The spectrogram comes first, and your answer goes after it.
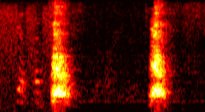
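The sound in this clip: A dog barks twice, loud and sharp, about a second apart, after a few softer low vocal sounds at the start.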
